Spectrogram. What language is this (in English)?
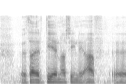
Icelandic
